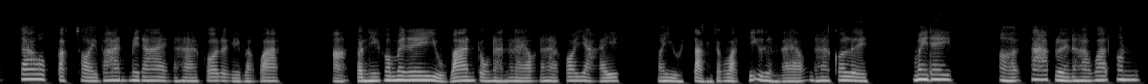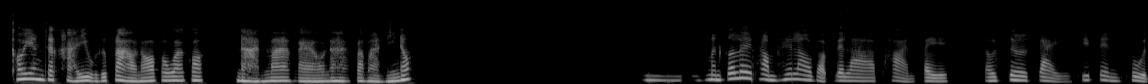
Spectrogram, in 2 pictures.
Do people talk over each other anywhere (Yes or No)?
No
